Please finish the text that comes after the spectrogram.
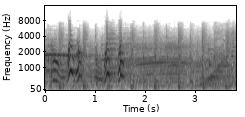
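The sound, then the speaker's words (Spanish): Totó, a small dog on a farm in Kansas, yaps about five times in a quick, excited burst, fairly loud, over a steady background hum that carries on after the barking stops. “su mejor amigo era un simpático perrito a quien llamaba Totó.”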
